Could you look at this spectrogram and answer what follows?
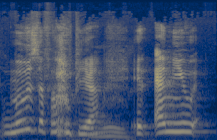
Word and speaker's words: musophobia: mosophobia moose spell that i think it's mosophobia musophobia the word comes from m-u-s moose which is like mouse which is mouse right german in latin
